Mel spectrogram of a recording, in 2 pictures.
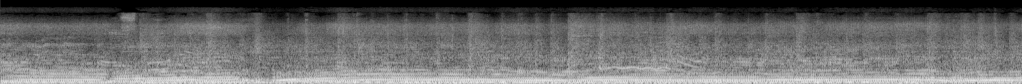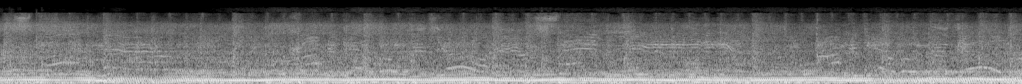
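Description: Can-Am 570 ATV engines revving hard while pushing through deep mud, the pitch dropping and climbing again a couple of times, with rock music playing over it.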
